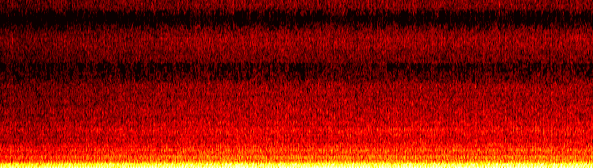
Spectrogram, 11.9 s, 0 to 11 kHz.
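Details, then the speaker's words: 2006 Suzuki RMZ250 carbureted single after sitting, following valve clearance check, carb clean, tune-up and fresh gas: steady, even thump at idle with no misses or stumbles; clean, healthy idle. "The idle is beautiful now. For a carbureted bike at that, y'all."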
